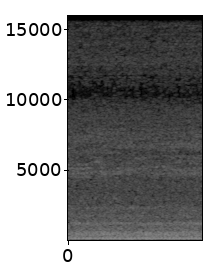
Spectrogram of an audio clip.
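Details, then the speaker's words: Chevy Tahoe, engine off, check engine light with P0128: steady fan whoosh and low hum with no engine running; scan tool showed erratic coolant temperature sensor readings keeping the fan on. "Let's have a check engine light on P 0 128 and the fan stays on while the car is not running."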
